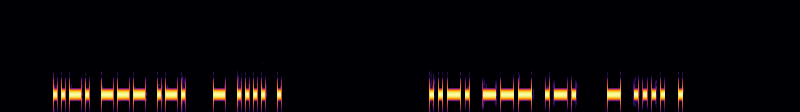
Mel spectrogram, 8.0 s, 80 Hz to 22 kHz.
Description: Morse code, heard as a keyed tone, about 29 wpm, 700 Hz. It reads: FOR THE FOR THE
